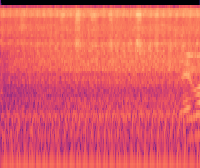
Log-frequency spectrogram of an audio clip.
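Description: Farm tractor's engine running at a steady, even speed under way, heard from inside the cab with the door open.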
